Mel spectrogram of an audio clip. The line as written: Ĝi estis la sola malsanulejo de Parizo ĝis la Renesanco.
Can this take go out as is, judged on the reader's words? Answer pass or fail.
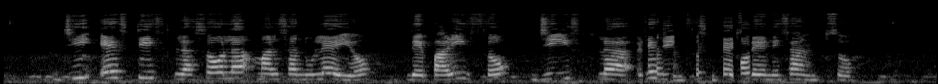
fail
